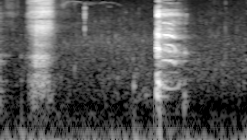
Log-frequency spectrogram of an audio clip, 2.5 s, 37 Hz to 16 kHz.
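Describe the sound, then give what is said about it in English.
Two loud coughs about a second apart from a person feeling under the weather, the first breathy and rough, the second harsher and more voiced, with quiet background noise between them and no talking. “You just cough nonstop for 30 seconds.”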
